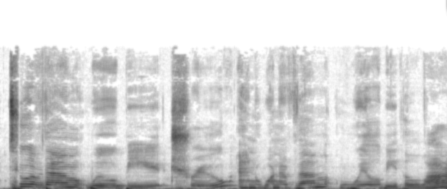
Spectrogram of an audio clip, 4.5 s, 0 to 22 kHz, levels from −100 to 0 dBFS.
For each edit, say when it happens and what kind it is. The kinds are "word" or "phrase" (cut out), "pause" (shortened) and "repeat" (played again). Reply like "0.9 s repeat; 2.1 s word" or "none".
none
